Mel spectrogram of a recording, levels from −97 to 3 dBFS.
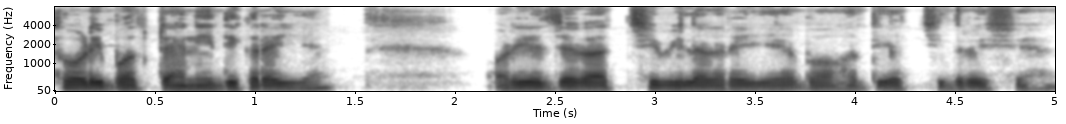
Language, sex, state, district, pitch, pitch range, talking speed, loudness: Hindi, male, Jharkhand, Jamtara, 110 Hz, 105-110 Hz, 230 wpm, -18 LUFS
